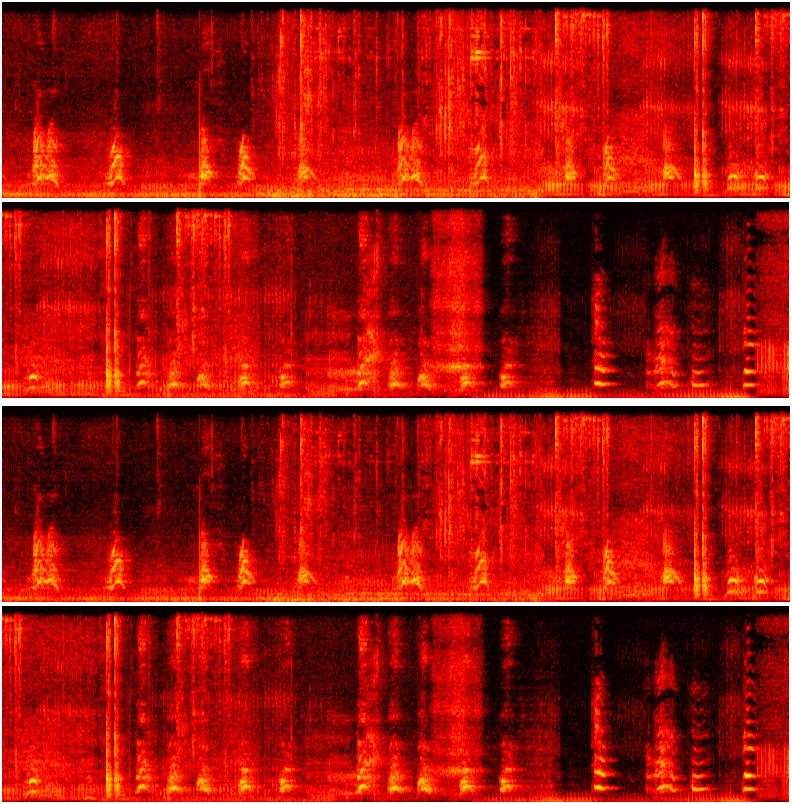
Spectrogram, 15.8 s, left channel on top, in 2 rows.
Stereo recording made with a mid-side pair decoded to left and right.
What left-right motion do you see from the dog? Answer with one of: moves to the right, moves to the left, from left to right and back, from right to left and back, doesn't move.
moves to the right.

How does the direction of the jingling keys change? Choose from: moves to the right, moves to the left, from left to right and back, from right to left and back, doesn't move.
from left to right and back.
